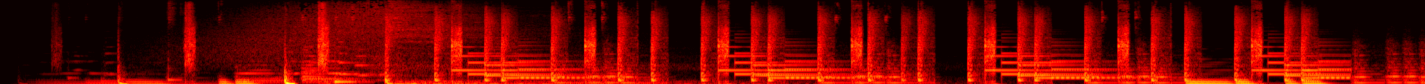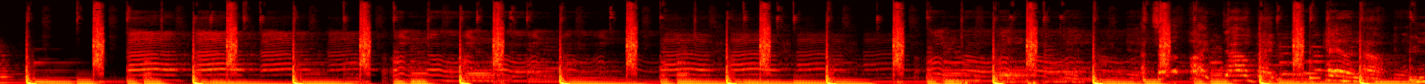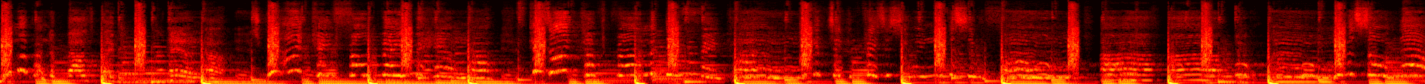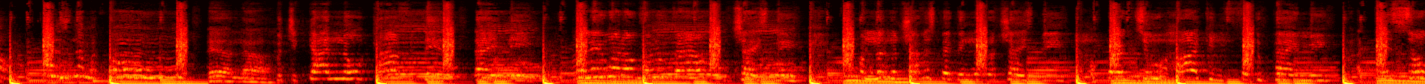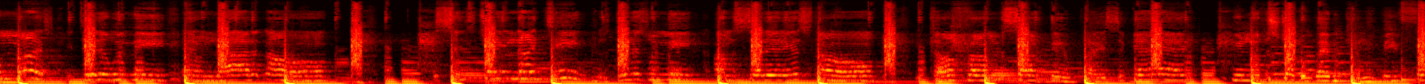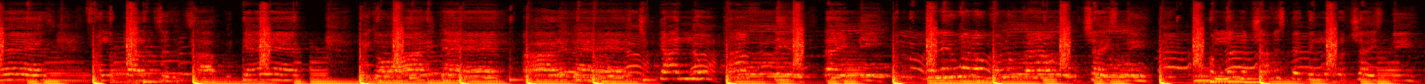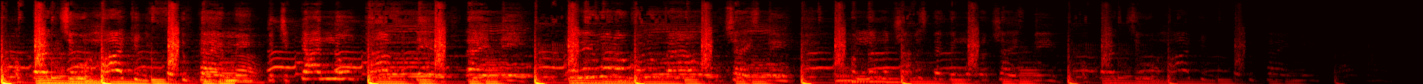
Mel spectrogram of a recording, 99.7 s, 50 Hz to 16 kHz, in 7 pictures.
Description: Genre: RE-DRUM Version: Dirty BPM: 120 Time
